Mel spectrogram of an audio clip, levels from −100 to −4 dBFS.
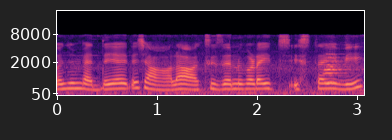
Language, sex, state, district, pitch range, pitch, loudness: Telugu, female, Telangana, Nalgonda, 205-225 Hz, 215 Hz, -30 LUFS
